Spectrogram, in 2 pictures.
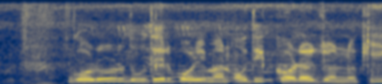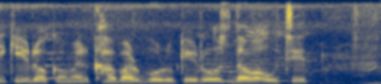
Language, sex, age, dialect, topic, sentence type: Bengali, female, 18-24, Rajbangshi, agriculture, question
